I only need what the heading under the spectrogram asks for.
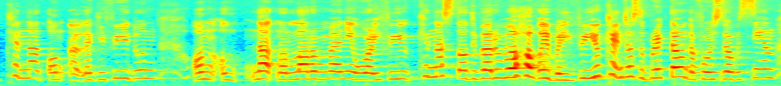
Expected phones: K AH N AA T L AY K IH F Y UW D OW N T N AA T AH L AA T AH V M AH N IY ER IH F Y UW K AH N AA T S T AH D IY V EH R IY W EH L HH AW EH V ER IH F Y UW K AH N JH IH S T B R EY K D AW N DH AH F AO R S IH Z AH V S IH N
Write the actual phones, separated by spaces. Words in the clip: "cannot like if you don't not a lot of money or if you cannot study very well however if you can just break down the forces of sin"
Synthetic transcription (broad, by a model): K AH N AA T L AY K IH F Y UW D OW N T N AA T AH L AA T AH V M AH N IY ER IH F Y UW K AH N AA T S T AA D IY V EH R IY W EH L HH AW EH B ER IH F Y UW K AH N JH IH S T B R EY K D AW N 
